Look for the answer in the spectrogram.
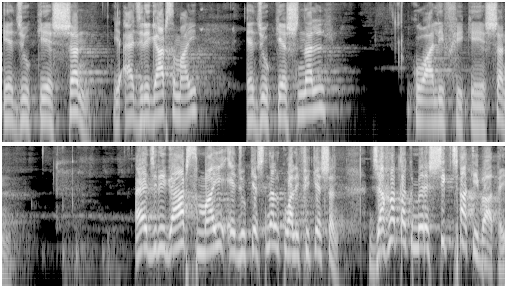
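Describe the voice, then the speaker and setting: A man teaching English phrases in a classroom lesson, slowly repeating them word by word. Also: high voice, in a large hall.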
